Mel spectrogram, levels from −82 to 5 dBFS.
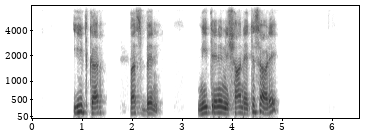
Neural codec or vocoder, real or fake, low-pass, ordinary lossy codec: none; real; 7.2 kHz; Opus, 24 kbps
